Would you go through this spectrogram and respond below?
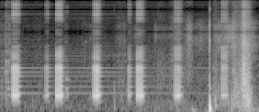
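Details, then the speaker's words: White's GMT gold detector: short low pig-grunt bursts about twice a second as coil sweeps; iron target, ignored. "pig grunt, that's iron. We don't worry about iron. More grunting, iron."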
